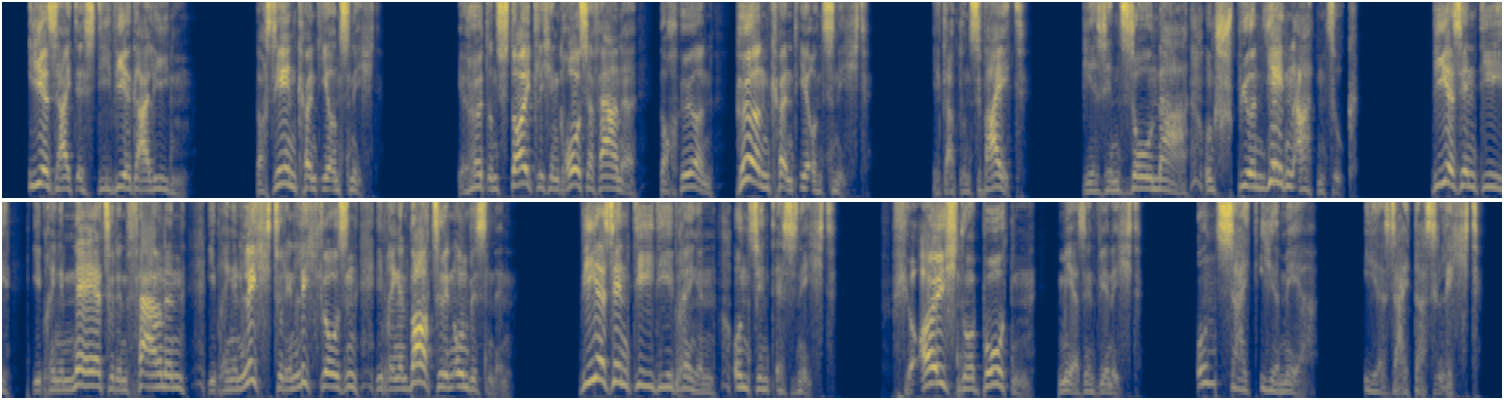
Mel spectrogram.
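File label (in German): aggressiv, Sprecher, Männer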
